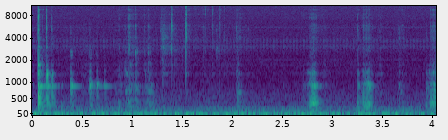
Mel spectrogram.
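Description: Scattered light clicks and taps of a pen being handled on paper and desk as the writer switches pens, over a steady low hum.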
